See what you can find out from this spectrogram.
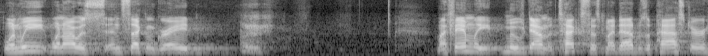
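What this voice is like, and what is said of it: Emotional, choked-up voice. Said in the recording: “I'm already emotional. I thought I would get emotional at this point. I'm already emotional.”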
